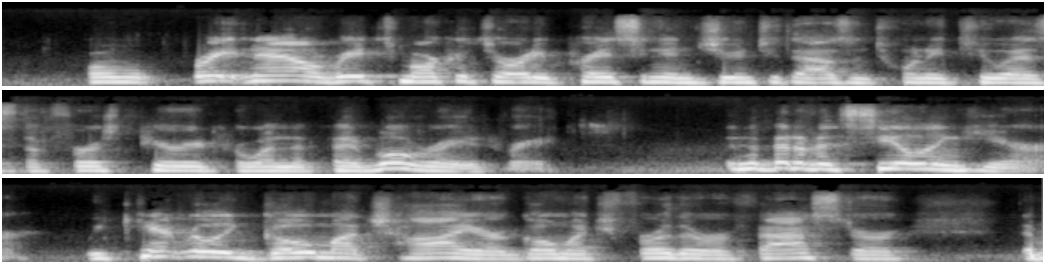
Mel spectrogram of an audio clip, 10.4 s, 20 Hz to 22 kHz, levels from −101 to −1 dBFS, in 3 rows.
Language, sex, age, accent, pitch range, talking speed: English, male, 30-49, American, 150-175 Hz, 235 wpm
